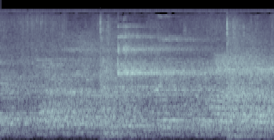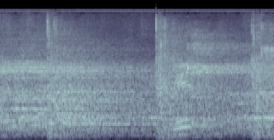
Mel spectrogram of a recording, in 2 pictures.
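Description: A basketball bounces on a hard court floor.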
